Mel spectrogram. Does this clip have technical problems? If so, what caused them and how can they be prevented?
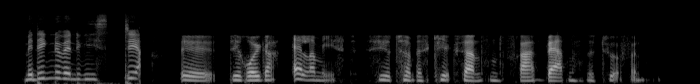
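Yes. At 1.40 s, right after "er ikke nødvendigvis der", the speech drops out for 80 ms and then returns duller and boxier through the end of the clip, with a level shift of a few decibels and a faint new noise floor. The likely cause is the input switching to a poorer device. On a spectrogram, everything above 3.8 kHz vanishes from that point, and the waveform shows a brief flat gap. Locking the recording to one fixed input device prevents this.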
